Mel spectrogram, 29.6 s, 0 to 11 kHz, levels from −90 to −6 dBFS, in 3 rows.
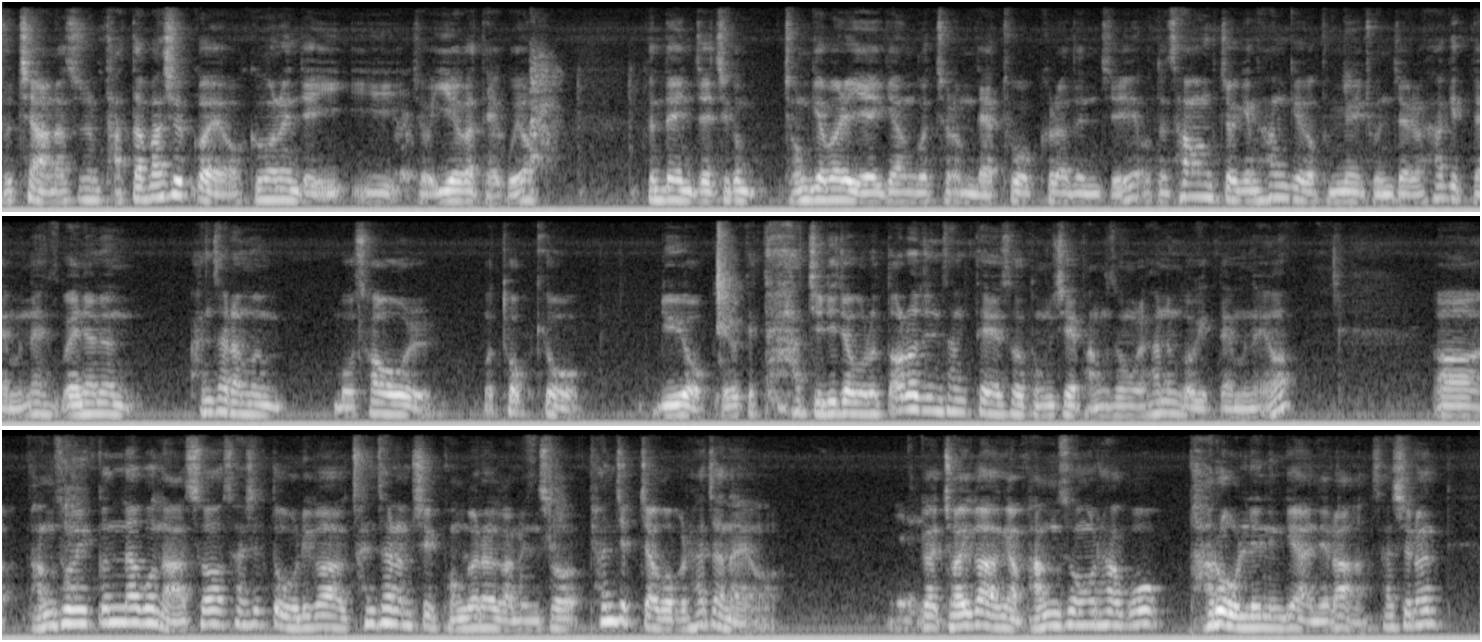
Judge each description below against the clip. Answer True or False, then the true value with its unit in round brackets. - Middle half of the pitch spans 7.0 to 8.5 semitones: False (5.5 semitones)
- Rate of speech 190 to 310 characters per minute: False (355 characters per minute)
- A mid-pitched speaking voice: False (130 Hz)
